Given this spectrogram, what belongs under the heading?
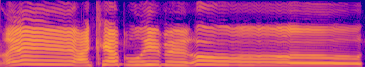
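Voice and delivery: mock very slow, high, mopey moan, oh drawn out. Retelling a cartoon episode scene, imitating Ahsoka sounding sad. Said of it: "Ahsoka is all sad and".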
